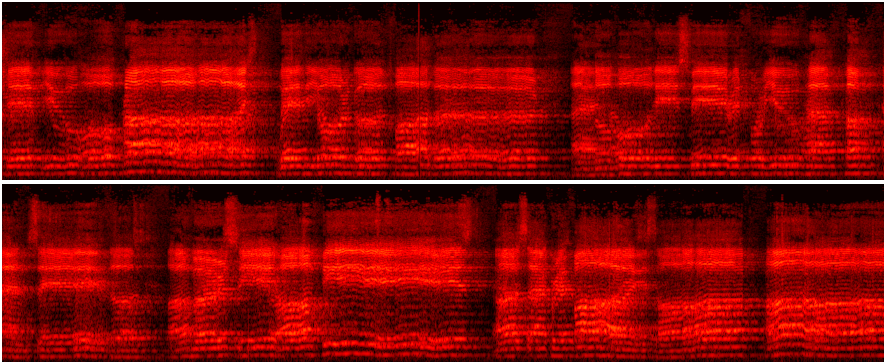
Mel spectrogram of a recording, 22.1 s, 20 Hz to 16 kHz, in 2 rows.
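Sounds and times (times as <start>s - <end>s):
congregation chanting long notes: 0.0s - 22.0s.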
